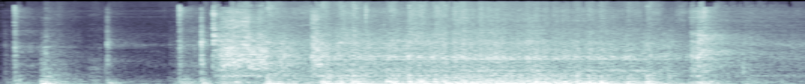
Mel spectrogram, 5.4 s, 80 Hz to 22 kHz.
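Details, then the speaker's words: 2013 Arctic Cat Wildcat 1000cc UTV; brief cranking, catches and runs lumpy about three seconds, then dies. One exhaust pipe stays cold, so one cylinder isn't firing; owner suspects timing may be off. "we'll try listening to the engine see what's going on almost sounds like it's running on one cylinder"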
